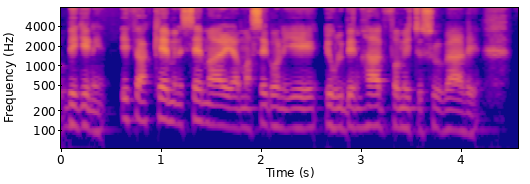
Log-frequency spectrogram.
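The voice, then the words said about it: Strong non-native English accent. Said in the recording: “even now you guys struggling to understand my accent”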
